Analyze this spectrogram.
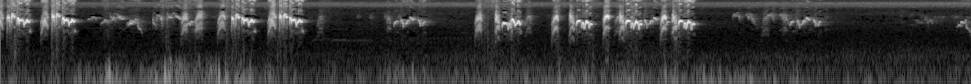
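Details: Sooty-headed bulbul delivering a long rolling song to gather wild bulbuls: loud clusters of bubbly, slurred chirps separated by short pauses, with some softer notes between, low rumbling background and a constant high whine.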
